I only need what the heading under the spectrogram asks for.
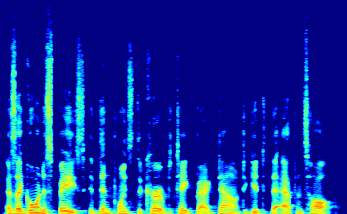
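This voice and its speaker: A man reading as an eager young superhero student, animated and husky. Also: medium pitch, a little fast. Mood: enthusiastic, explaining. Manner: earnest, keen explaining.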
